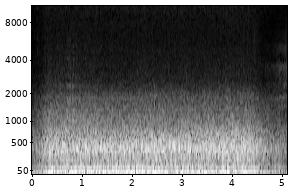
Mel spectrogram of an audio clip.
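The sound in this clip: Gunpowder barrel explosion blowing apart a convent: a dense, loud roaring rumble that swells quickly, holds steady for about four seconds and then eases off at the end.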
